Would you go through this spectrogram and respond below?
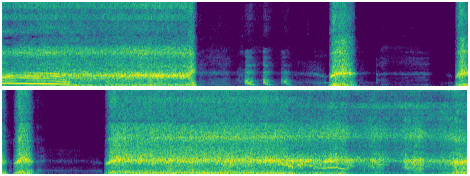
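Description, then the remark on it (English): A voice imitates a can of Mortein aerosol insect spray being sprayed at a cockroach, with a long, loud breathy hiss, a pause with two short sharp puffs, then another sustained hiss lasting several seconds. “I'm like, dude, it's dead. Stop spraying that.”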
